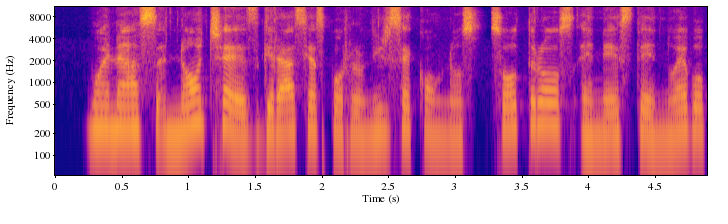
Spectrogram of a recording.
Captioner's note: speaks in foreign language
